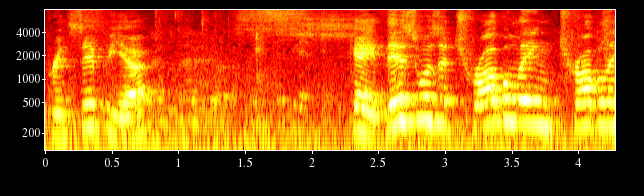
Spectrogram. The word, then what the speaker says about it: Principia: Technically, it's pronounced Principia, but most people pronounce it Principia.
